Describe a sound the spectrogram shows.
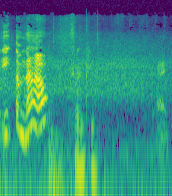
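A woman speaks cheerfully close by.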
